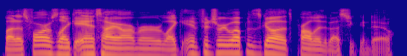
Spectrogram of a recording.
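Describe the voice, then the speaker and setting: A man running a tabletop game as game master, explaining rules casually in a halting, rambling way with self-corrections. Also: medium pitch, expressive, fairly bright tone, smooth, no room sound, dull audio.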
